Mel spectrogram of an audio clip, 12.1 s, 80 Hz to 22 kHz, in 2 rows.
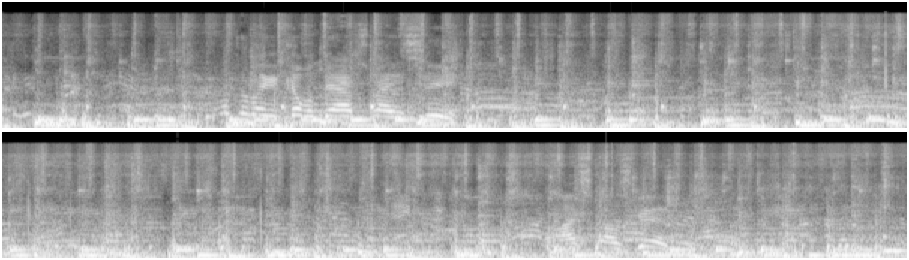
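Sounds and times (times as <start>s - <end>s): hand drums playing rhythm: 0.0s - 12.0s
shakers rattling: 1.0s - 12.0s.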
